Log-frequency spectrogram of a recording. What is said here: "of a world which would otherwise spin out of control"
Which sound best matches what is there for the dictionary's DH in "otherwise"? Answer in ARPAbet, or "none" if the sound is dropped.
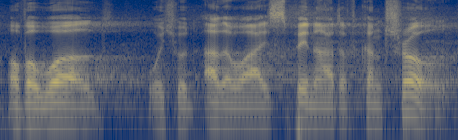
DH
